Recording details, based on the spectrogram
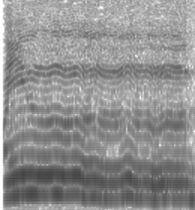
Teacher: Lafaz Allah dekat sini mestilah dibaca dengan tebal. Sebab apa? Sebab sebelumnya huruf baris atas. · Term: Lafzul jalalah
